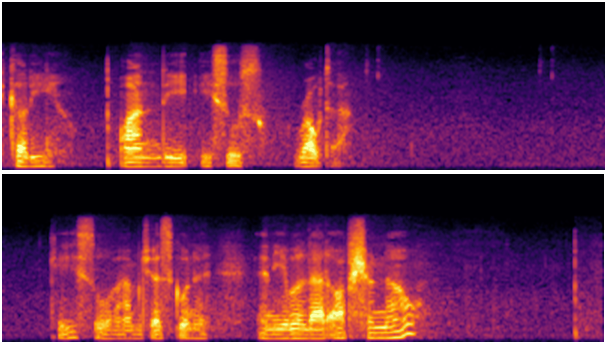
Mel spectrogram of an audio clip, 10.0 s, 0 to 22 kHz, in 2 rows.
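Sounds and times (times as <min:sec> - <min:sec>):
faint room hiss: 0:00.0 - 0:10.0
computer mouse clicks: 0:03.0 - 0:03.3, 0:04.5 - 0:04.7.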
